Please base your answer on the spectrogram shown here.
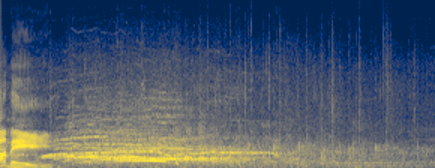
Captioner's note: audience cheering and applauding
